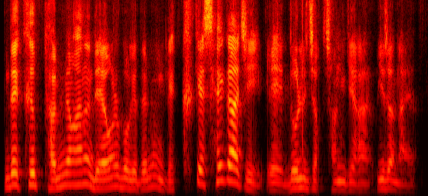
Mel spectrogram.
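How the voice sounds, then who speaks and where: A male pastor preaching to a campus congregation, and his voice rises and falls in wide, lively swings. He keeps tossing rhetorical questions to the listeners and fills the gaps with short affirming interjections. He sits at a middle pitch for a man. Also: fast. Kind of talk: sermon. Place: campus church service.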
